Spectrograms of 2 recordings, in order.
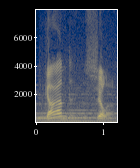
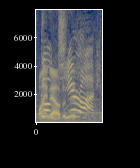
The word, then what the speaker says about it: Gojira: But Audrey's boss stole the story and reported it on live television, giving the monster the name Godzilla after mispronouncing Gojira. Godzilla. It's Gojira, you moron!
